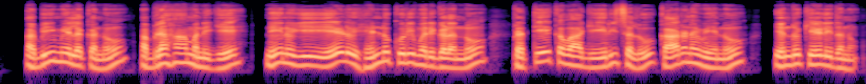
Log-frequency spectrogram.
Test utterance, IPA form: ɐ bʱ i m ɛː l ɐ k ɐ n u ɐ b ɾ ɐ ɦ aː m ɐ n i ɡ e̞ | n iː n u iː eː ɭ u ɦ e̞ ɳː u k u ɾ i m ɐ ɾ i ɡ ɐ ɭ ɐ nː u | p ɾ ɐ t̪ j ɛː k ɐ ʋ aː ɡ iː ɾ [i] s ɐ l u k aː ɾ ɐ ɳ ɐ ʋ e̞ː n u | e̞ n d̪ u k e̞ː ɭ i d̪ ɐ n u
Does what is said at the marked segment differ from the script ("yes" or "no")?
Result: no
